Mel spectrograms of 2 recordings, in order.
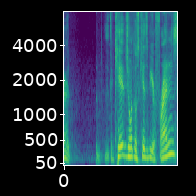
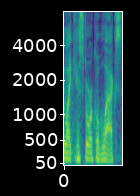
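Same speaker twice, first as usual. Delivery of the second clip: usual speaking voice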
